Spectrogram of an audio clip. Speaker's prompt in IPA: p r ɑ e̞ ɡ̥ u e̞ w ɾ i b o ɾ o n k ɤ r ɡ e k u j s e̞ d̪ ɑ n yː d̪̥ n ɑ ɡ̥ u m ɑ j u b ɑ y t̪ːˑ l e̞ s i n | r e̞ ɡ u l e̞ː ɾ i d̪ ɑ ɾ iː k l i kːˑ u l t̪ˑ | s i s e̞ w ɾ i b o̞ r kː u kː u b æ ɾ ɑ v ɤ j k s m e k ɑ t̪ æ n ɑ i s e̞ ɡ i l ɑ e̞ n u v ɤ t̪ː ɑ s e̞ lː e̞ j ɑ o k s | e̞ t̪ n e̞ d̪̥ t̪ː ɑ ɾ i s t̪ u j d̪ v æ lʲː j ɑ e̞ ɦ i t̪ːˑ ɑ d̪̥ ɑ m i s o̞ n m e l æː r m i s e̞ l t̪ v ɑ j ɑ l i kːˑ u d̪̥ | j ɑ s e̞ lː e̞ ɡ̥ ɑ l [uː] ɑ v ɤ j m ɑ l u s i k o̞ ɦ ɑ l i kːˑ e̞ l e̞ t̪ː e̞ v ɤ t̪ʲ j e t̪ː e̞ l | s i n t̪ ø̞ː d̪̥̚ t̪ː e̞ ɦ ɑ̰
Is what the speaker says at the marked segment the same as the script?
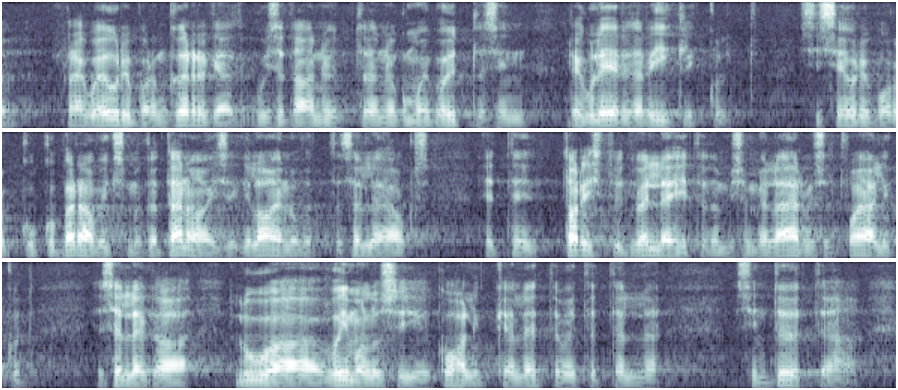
yes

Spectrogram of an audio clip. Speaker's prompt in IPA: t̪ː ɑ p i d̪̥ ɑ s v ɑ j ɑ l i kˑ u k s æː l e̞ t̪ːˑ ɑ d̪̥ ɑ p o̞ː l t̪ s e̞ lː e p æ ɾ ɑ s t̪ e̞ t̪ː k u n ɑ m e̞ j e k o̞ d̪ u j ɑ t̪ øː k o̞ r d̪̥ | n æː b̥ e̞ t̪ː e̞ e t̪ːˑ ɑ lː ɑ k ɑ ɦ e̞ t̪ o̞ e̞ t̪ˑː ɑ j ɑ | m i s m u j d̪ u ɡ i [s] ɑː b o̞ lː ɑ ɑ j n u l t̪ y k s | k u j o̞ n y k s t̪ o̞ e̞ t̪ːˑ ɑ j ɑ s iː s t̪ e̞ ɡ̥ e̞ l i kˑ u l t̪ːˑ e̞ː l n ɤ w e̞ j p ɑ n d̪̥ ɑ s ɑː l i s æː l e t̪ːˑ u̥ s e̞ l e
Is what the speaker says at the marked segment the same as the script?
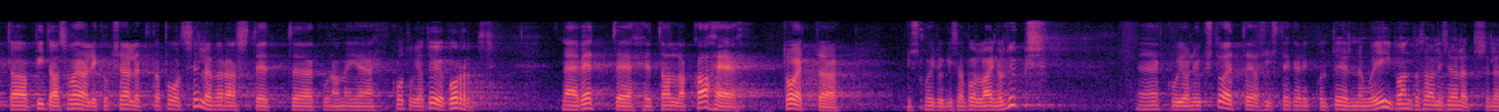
yes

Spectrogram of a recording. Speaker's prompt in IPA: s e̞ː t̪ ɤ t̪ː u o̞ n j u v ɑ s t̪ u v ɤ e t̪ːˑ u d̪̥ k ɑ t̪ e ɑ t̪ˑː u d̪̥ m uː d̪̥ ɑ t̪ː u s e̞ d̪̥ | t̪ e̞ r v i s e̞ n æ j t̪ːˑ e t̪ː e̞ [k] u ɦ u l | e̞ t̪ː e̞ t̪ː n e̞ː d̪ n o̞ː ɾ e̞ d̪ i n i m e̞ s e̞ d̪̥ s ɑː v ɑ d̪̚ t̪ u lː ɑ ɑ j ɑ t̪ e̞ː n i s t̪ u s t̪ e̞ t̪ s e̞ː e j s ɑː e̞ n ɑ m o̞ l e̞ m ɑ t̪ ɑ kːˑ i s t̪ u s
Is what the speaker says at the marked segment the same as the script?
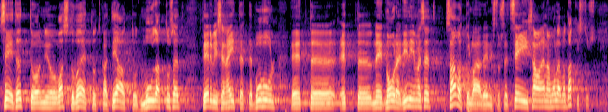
no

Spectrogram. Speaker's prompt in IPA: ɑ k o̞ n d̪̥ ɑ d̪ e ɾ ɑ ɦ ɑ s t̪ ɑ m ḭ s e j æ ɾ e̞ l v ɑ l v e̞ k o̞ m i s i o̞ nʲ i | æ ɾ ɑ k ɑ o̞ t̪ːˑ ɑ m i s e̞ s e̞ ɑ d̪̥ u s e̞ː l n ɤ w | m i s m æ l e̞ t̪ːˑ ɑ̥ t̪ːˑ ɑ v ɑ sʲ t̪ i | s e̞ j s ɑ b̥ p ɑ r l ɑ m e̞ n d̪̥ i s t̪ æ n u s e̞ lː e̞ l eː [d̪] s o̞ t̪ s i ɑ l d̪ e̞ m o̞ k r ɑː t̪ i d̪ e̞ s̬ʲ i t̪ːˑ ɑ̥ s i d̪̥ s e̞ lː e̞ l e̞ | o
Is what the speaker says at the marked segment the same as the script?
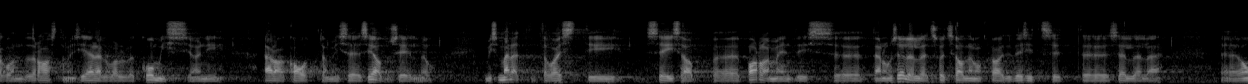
no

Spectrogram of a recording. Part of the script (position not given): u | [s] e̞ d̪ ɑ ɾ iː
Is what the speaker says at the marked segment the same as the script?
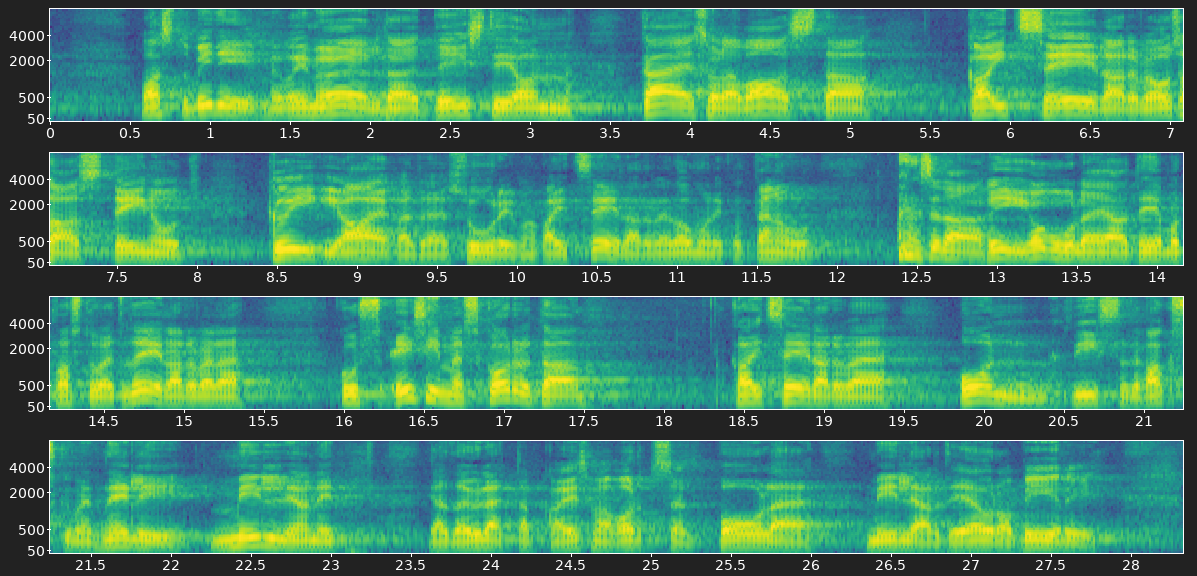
yes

